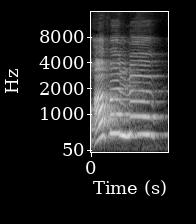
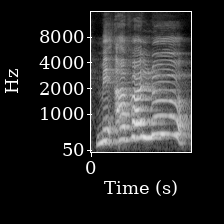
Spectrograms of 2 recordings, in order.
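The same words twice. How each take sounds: First: Even higher and louder repeat; louder order. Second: Loud, high command; ordering. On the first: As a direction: push the command harder. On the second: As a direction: snap the order at the child. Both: Acted. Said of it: "ordonne maman".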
